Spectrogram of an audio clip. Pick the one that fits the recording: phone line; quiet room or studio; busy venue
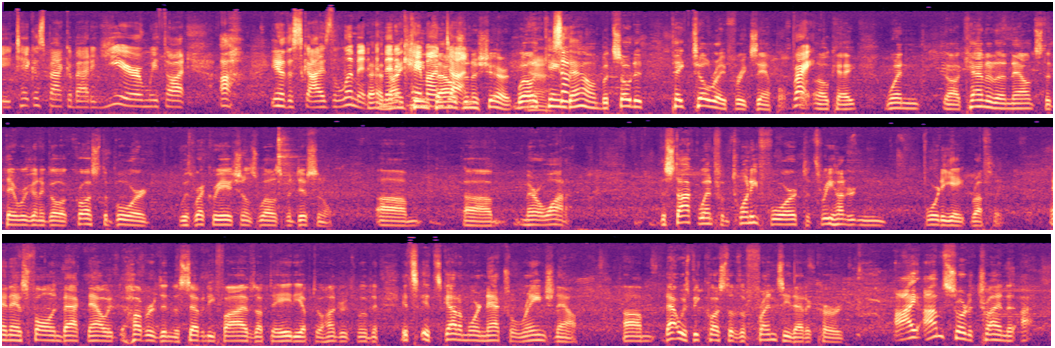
busy venue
